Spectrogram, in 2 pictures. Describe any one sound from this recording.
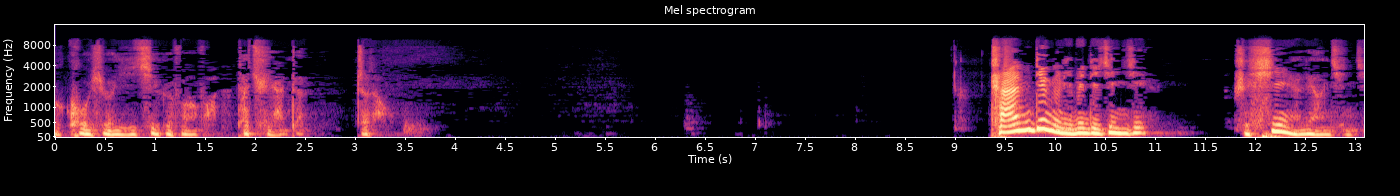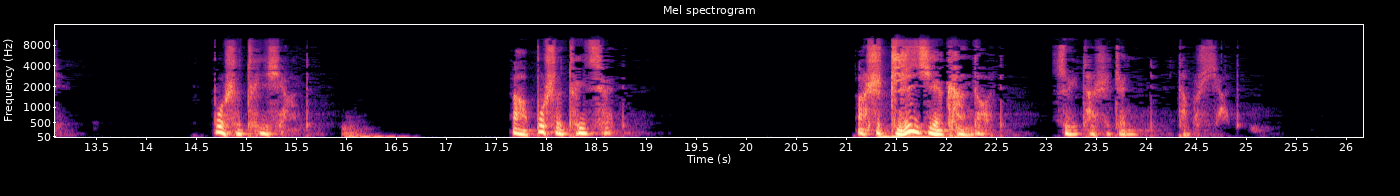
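An elderly man speaks calmly and slowly into a close microphone, pausing between phrases.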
